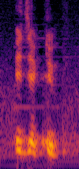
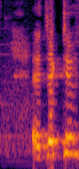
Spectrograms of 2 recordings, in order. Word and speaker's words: adjective: इसमें डी थोड़ा साइलेंट रहती है बोलने पे, लिखने पे नहीं करना नहीं तो गड़बड़ हो जाएगी। लिखने पे डी रहती है बट बोलने पे एडजेक्टिव बोला जाता है। क्या बोला, देखो एडजेक्टिव पढ़ो फिर एडजेक्टिव बोलो। हाँ, तो डी साइलेंट रहती है, उस हिसाब से ध्यान रखना।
